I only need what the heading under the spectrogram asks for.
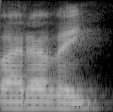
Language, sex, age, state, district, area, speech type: Tamil, female, 18-30, Tamil Nadu, Virudhunagar, rural, read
